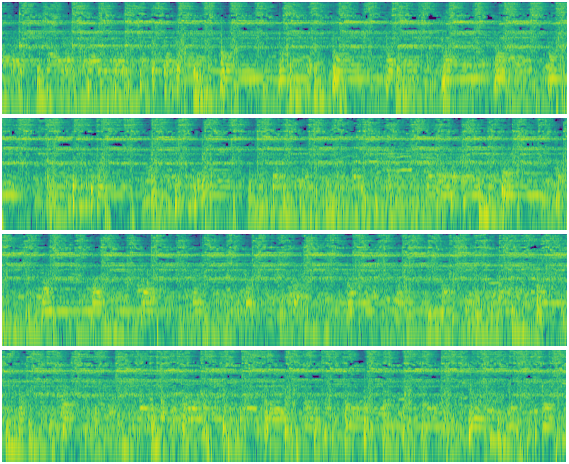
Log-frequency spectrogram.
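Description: Many pairs of small brass hand cymbals (taal) clashing together in a steady rhythm, over devotional music.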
